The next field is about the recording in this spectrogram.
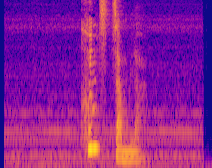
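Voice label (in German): "Kunstsammler", German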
